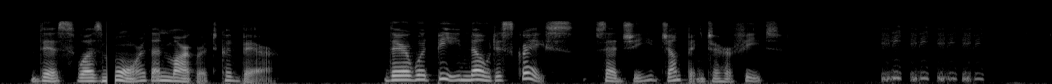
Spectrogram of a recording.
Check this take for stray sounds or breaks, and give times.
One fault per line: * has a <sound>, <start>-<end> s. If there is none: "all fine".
* has a dropout, 1.1-1.2 s
* has a laugh, 8.8-9.8 s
